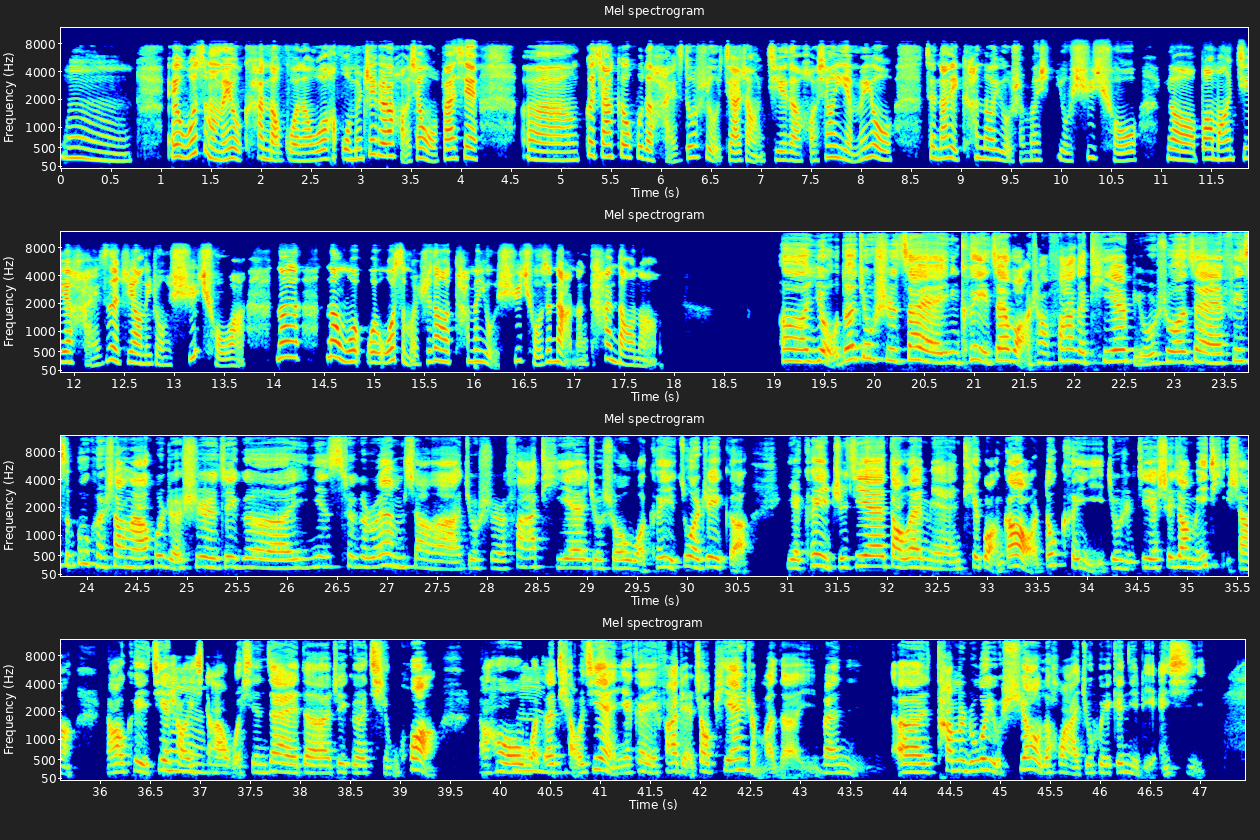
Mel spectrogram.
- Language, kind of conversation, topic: Chinese, advice, 在资金有限的情况下，我该如何开始一个可行的创业项目？
- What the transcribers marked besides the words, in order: other background noise; teeth sucking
